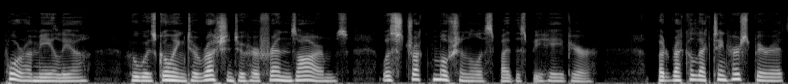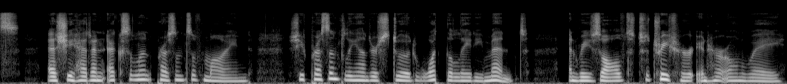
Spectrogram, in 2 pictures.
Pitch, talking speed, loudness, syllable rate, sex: 180 Hz, 175 wpm, -18 LUFS, 5.0 syllables/s, female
